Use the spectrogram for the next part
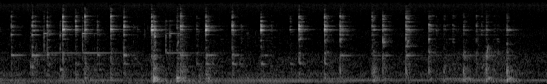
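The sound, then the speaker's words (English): A spoon clinks rhythmically against the inside of a glass while stirring, a steady series of bright taps with no voices present. “I'll stir. No, I can do it. All right, but I'll hold the glass.”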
